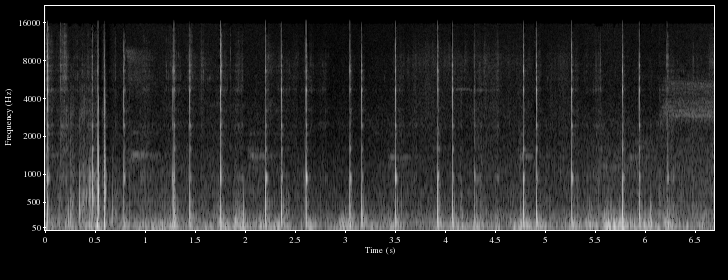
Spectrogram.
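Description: A small, solid, unfinished wooden cutout shaped like a bottle is held sideways while fingernails tap and scratch it. A steady series of short, dry clicks, each dying away almost instantly, is heard over a soft, low rustle of scratching.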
